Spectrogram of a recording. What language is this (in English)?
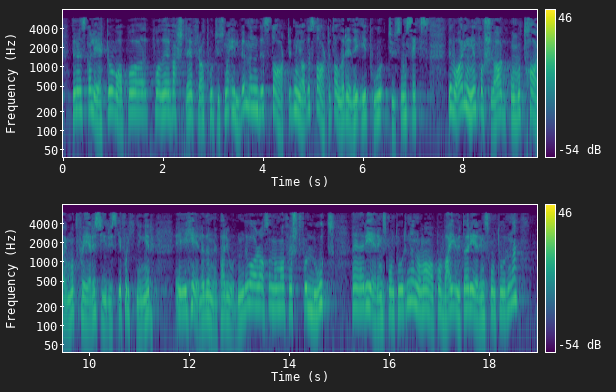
Norwegian Bokmål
